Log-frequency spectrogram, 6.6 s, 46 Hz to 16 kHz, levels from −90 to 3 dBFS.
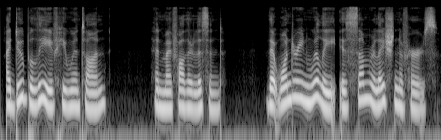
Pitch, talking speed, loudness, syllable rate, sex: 200 Hz, 165 wpm, -18 LUFS, 5.5 syllables/s, female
